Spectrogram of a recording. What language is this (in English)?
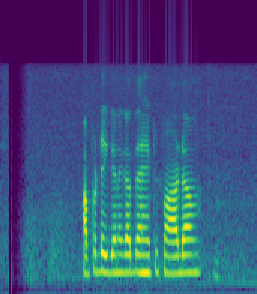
Sinhala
